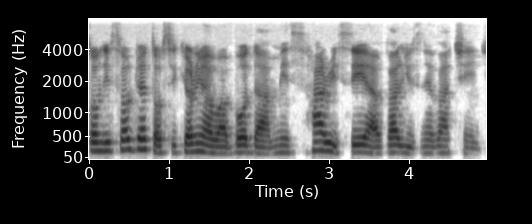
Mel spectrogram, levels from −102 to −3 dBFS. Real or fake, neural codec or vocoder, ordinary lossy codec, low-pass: real; none; none; 7.2 kHz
